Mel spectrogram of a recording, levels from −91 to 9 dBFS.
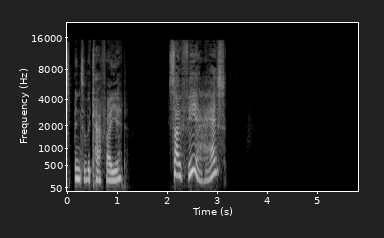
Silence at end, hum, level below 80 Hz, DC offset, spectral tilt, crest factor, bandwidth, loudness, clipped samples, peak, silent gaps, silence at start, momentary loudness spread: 2.65 s; none; -72 dBFS; under 0.1%; -4.5 dB/octave; 20 dB; 15.5 kHz; -23 LUFS; under 0.1%; -6 dBFS; 1.37-1.76 s, 1.95-2.00 s; 0 s; 11 LU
